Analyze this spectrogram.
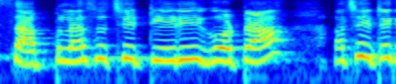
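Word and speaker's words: Pterygota: Subclass টেরিগোটা। এটা কিন্তু পি টেরিগোটা বইল না। এটা পিটা অনুচ্চারিত হবে।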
